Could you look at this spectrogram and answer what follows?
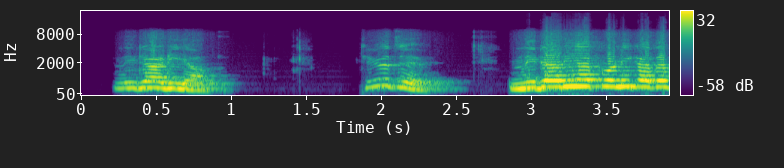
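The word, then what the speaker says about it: Cnidaria: দেখো বানানটা দেখে নেবে, সি এখানে সাইলেন্ট আছে, নিডারিয়া।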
